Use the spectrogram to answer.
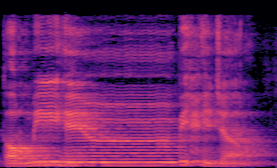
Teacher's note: ترميهم بحجارة، با حا جلدی پڑھیں گے، حا وسط حلق سے ادا کریں گے، جا الف مدہ ہے، دو حلقات لمبا کریں گے، را پر پڑھیں گے. تنوین کے بعد میم آنے کی وجہ سے ادغام ناقص ہے مع الغنہ.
